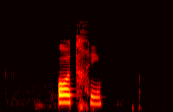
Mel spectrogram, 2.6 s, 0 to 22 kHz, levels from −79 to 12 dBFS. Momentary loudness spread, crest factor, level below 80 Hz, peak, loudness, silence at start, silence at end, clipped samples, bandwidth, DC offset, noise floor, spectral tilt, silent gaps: 17 LU; 22 dB; -72 dBFS; -2 dBFS; -20 LUFS; 0.9 s; 1.1 s; under 0.1%; 8 kHz; under 0.1%; -75 dBFS; -4.5 dB/octave; none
